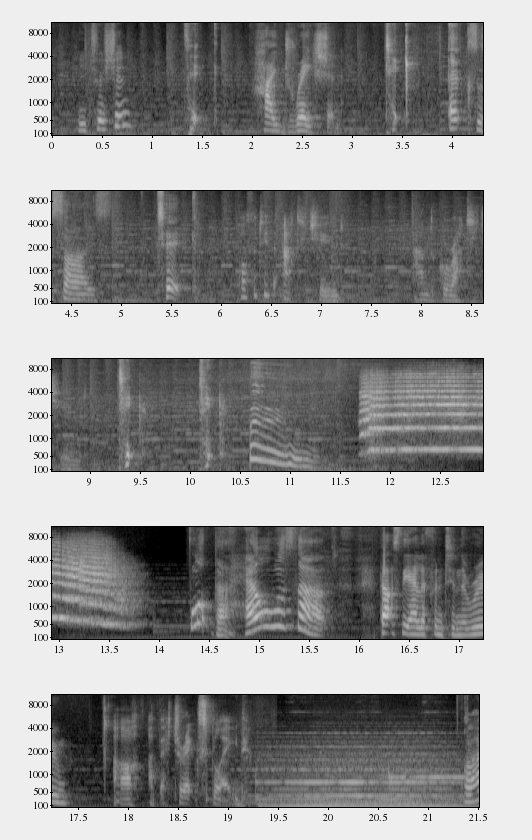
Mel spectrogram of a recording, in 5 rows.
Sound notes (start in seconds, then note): 11.6 elephant noise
